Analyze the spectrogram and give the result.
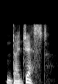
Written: digest

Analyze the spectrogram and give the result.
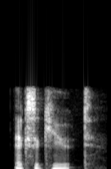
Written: execute

